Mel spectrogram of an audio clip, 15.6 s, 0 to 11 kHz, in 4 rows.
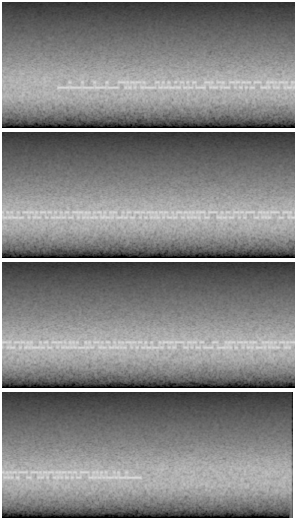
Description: RTTY (45.45 baud, 170 Hz shift), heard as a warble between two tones, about 1160 Hz centre, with radio static and a narrow filter. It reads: PQPVHG LODHFQ APW FPBW RLARZTW TRTHH XW JKAWJ PK TLVMS BDAEST SLTFKK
